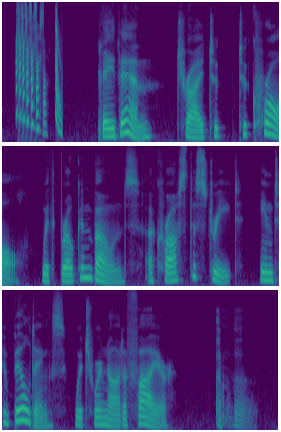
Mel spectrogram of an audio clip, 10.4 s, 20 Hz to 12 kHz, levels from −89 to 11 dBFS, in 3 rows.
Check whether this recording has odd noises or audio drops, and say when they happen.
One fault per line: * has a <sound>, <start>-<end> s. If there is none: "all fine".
* has a chirp, 0.2-0.8 s
* has a cough, 9.6-10.1 s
